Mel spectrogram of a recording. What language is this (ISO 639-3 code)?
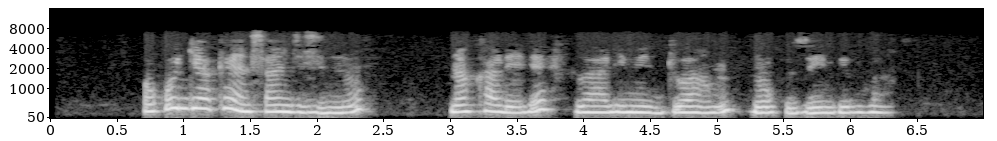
lug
